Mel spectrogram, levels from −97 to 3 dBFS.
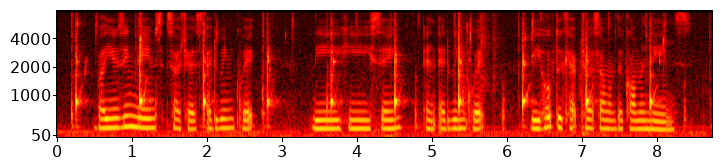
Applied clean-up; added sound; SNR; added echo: none; Drip; 3 dB; none.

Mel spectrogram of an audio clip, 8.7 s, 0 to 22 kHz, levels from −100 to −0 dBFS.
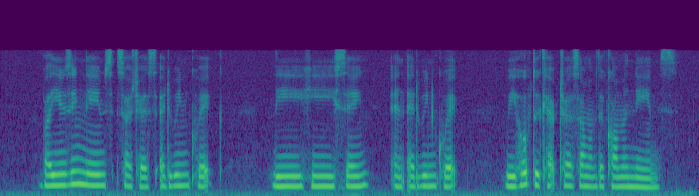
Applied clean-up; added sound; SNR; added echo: none; none; none; none.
